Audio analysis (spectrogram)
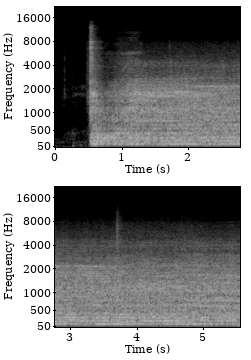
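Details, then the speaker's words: Axelson lathe with exposed open-end gear train, after rear Timken spindle bearing adjustment, starting up: motor starts and settles into steady hum with even gear whir, no knocks or grinding; running normally. "I'm going to start it up and show you the the gear train in action okay here we go"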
